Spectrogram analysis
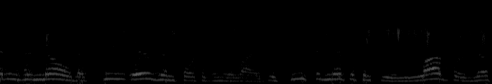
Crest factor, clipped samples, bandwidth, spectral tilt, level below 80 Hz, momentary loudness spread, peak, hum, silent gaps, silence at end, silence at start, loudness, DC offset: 22 dB; under 0.1%; 10 kHz; -4 dB/octave; -84 dBFS; 8 LU; -36 dBFS; none; none; 0 s; 0 s; -59 LUFS; under 0.1%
